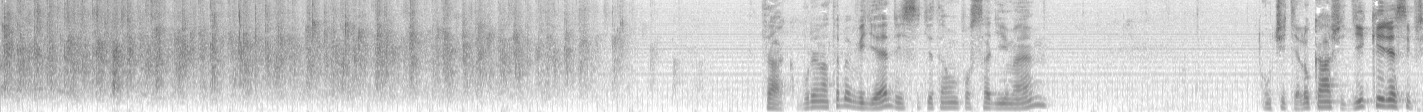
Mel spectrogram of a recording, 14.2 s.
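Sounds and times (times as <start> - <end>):
audience applause: 0.0 - 6.6
speech: 7.6 - 10.6, 12.6 - 14.2.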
